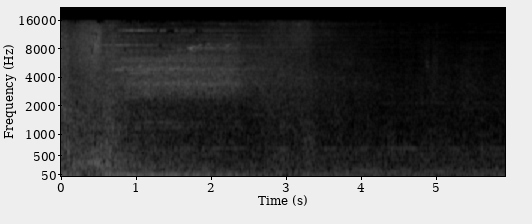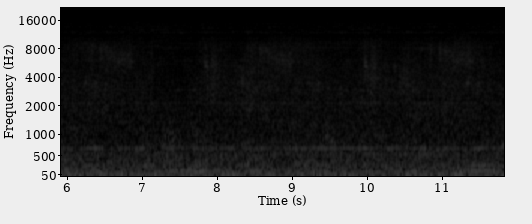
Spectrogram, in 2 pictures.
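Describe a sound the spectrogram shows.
Calm video game victory music plays softly.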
